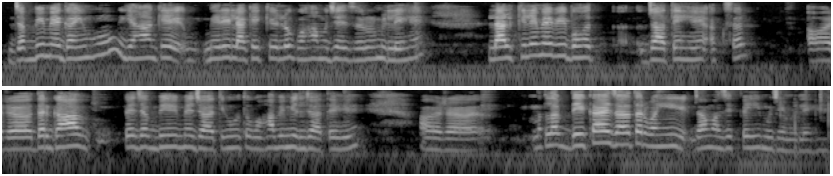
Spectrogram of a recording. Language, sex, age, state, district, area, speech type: Urdu, female, 18-30, Delhi, South Delhi, urban, spontaneous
